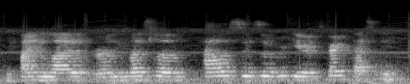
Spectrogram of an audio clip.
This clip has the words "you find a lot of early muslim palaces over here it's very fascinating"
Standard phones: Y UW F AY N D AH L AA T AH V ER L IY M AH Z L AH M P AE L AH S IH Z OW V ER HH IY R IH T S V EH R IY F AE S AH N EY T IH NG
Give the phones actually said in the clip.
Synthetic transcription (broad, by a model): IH F AY N D AH L AA T AH V ER L IY M AH Z L AH M P AE L AH S IH Z OW V ER HH IY R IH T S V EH R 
